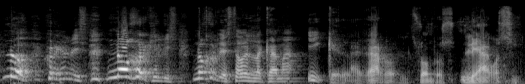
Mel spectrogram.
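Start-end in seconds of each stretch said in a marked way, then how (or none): 0.0-2.3 high, hammed-up frightened pleas; mock pleading victim. Actress resisting Jorge Luis in a scene, high mock pleading.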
